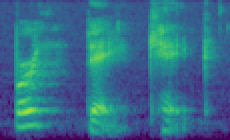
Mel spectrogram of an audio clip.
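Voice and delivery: BIRTH, DAY, CAKE as three slow separate beats; syllable number demo. Shown as a demonstration. Lecturer showing syllable number, "birthday cake" in three slow beats. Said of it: "you can hear syllable number".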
